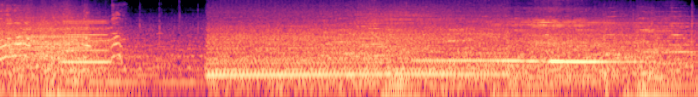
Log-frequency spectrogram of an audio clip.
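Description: Action film soundtrack: voices crying out with gliding pitch in the first second and a half, then a car engine running steadily from about two and a half seconds in. A held higher tone joins the engine over the last few seconds.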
